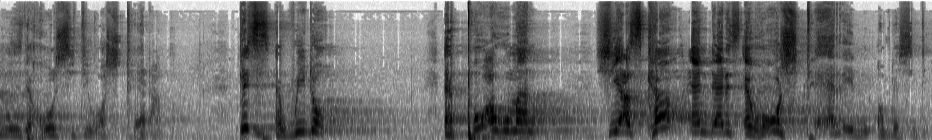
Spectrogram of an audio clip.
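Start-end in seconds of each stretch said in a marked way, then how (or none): 2.4-9.3 high, loud, rousing sermon delivery; full-force preaching. Acted. Preacher telling the congregation of Naomi's return, full-force preaching.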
